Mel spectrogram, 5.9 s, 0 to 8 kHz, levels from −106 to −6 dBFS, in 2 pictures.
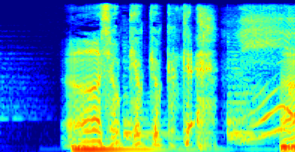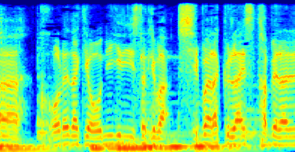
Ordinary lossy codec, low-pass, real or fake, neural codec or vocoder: none; 7.2 kHz; real; none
